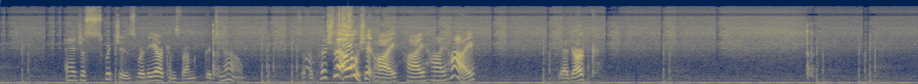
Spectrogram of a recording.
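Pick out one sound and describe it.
Steam hisses steadily from a leaking pipe.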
